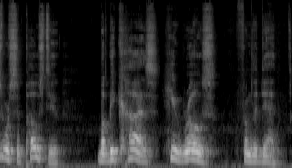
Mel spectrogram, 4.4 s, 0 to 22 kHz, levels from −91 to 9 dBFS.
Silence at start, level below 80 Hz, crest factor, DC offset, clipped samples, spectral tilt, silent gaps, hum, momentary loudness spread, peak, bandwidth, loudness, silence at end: 0 s; -62 dBFS; 18 dB; under 0.1%; under 0.1%; -6.5 dB/octave; none; none; 14 LU; -14 dBFS; over 20 kHz; -31 LUFS; 0.2 s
